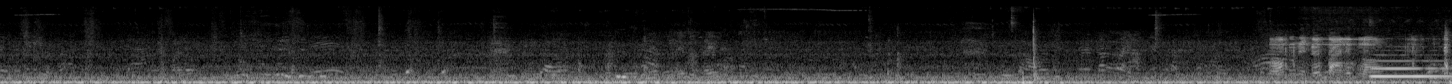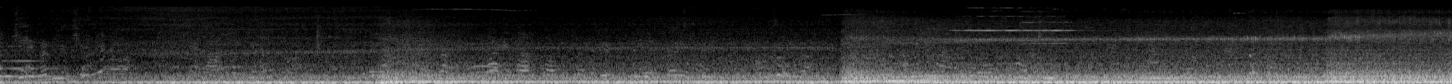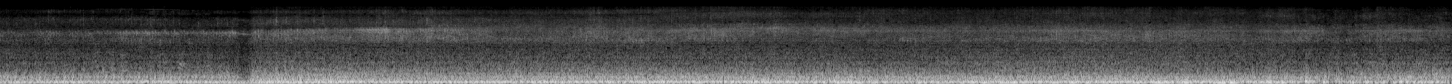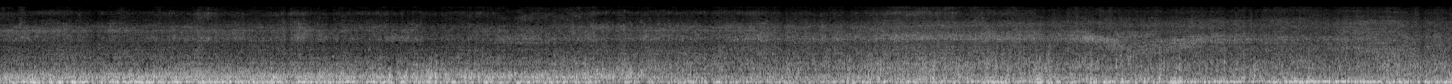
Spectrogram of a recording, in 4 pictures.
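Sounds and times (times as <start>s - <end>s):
diesel engine drone: 0.0s - 58.0s
wheel-on-rail noise: 23.6s - 58.0s.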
